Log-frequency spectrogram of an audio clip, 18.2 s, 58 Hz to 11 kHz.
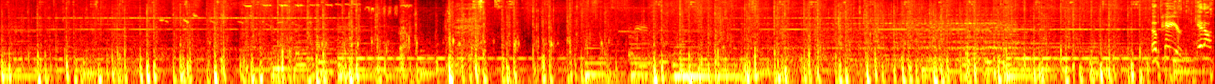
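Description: Horses gallop in Red Dead Redemption 2, with rapid clip-clopping hooves running steadily throughout, an occasional whinny, and game music and voices talking over them.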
